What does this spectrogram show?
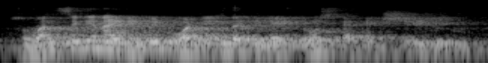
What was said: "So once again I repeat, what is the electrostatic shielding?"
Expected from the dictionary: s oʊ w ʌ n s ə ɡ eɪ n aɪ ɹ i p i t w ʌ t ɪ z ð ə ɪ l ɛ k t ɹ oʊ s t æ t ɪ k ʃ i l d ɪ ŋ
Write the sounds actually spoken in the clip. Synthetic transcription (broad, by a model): s oʊ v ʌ n s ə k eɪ n aɪ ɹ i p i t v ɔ t ɪ z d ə ɪ l ɛ k t ɹ oʊ s t æ t ɪ k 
